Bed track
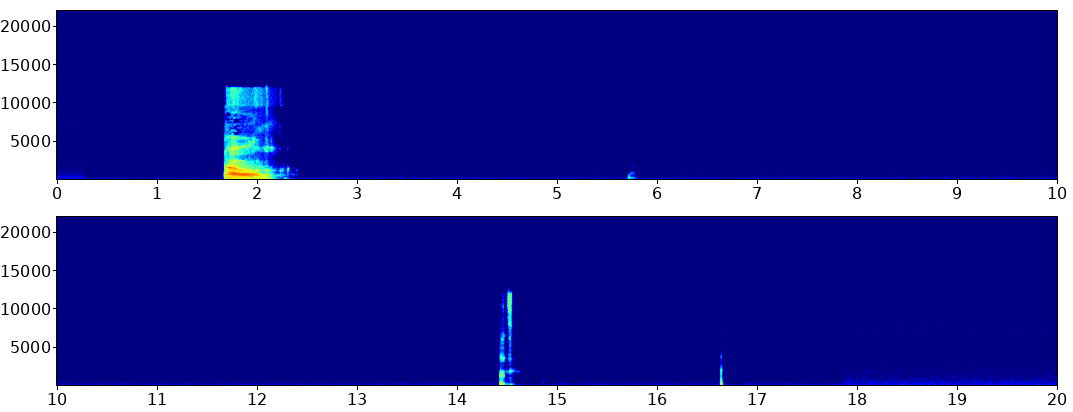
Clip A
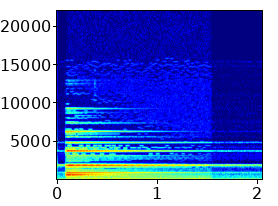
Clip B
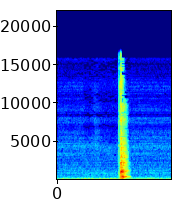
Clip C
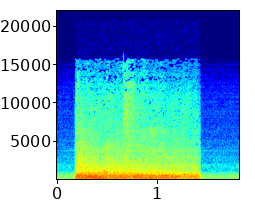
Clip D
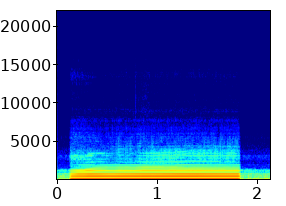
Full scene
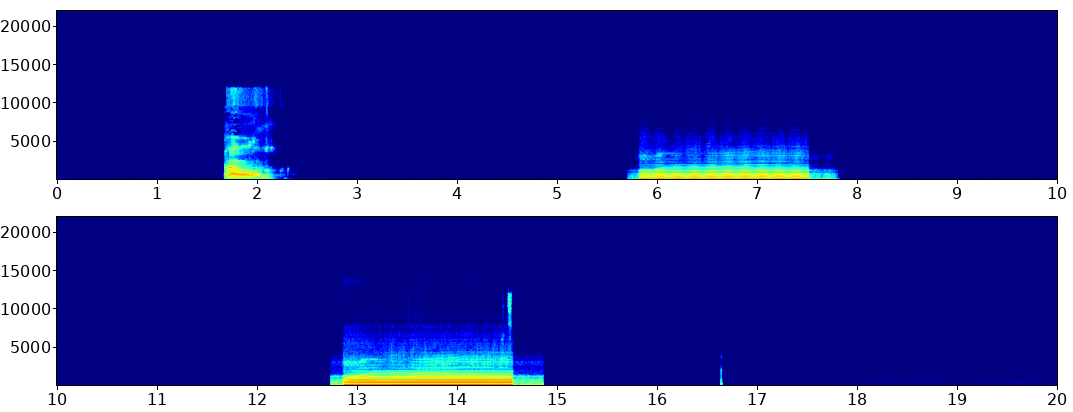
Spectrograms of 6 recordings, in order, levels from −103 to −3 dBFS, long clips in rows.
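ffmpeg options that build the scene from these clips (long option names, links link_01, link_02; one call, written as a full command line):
ffmpeg -i bed.wav -i cue0.wav -i cue1.wav -i cue2.wav -i cue3.wav -filter_complex "[4:a]asplit=2[link_01][link_02];[0:a]volume=-8dB[link_03];[link_01]tremolo=f=5.9:d=0.44,atrim=end=2.13,asetpts=PTS-STARTPTS,volume=-8dB,afade=type=in:duration=0.1,afade=type=out:start_time=2.03:duration=0.1,adelay=250929S[link_04];[link_02]atrim=end=2.13,asetpts=PTS-STARTPTS,volume=-1dB,afade=type=in:duration=0.004:curve=hsin,afade=type=out:start_time=2.126:duration=0.004:curve=hsin,adelay=12730[link_05];[link_03][link_04][link_05]amix=inputs=3:normalize=0" out.wav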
